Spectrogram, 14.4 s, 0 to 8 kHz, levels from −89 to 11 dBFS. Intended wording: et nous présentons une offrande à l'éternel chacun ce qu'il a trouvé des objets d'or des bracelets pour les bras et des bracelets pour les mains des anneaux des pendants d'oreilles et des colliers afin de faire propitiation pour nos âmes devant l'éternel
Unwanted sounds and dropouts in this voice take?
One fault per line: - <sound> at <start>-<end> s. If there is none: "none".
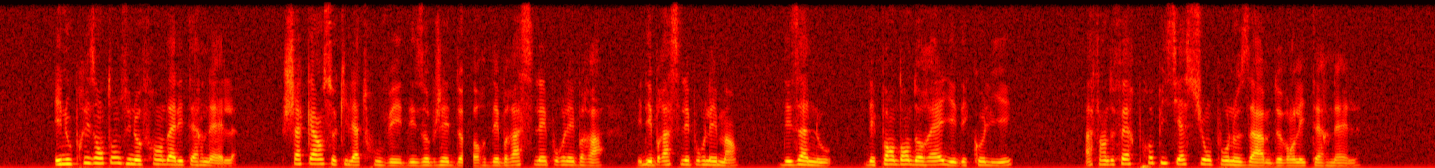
- dropout at 4.6-4.7 s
